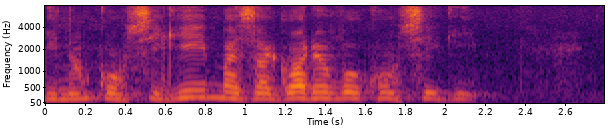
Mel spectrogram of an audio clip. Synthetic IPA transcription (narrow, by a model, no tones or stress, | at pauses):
inɐ̃kõsiɡimɛzaɡɔɾevokõseɡi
